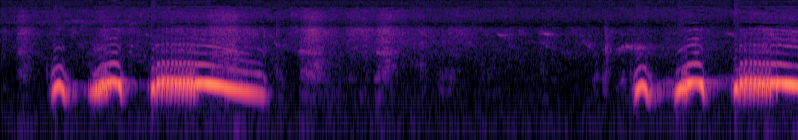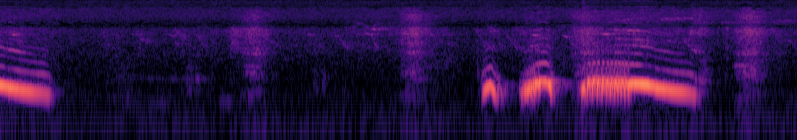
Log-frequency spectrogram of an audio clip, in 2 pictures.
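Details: Provoking call of a spotted dove from Northwest Vietnam, meant to rouse other doves: three phrases roughly every three seconds, each two short looping coos then a long downward-sliding coo, with faint background ticks.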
